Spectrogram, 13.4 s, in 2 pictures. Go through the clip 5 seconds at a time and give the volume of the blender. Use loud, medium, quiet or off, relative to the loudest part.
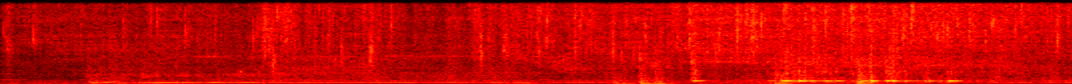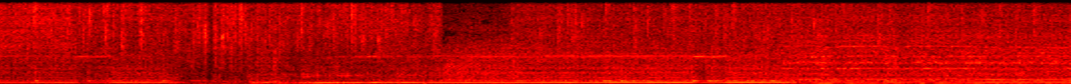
medium, medium, loud.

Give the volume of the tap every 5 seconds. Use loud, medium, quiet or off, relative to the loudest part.
loud, loud, medium.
